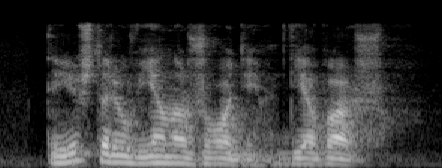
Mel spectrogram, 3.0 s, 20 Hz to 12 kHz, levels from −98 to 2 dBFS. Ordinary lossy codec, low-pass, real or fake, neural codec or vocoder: Opus, 64 kbps; 7.2 kHz; real; none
